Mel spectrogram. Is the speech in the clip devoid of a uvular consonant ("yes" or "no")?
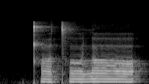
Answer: no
